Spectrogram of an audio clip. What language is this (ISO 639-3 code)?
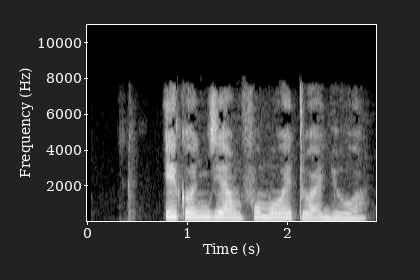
swa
